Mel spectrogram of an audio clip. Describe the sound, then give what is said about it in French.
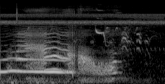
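A tiny, feeble roar from Léo the lion cub as he learns to roar, more a thin squeaky mewl than a growl, lasting under a second and trailing off into faint breathy noise, with no talking. “Il a le trac, il respire un bon coup et rugit... un petit...”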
